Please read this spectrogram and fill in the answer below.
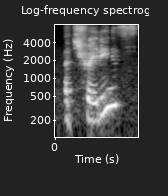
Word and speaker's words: Atreides: game of thrones and dune because of house atreides and the house harkonnen rival in the books good job on the pronunciation thanks i feel like you're being sarcastic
